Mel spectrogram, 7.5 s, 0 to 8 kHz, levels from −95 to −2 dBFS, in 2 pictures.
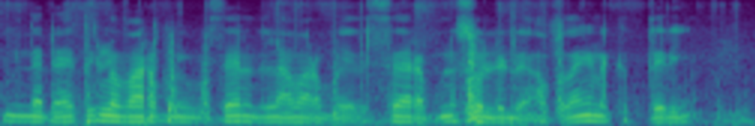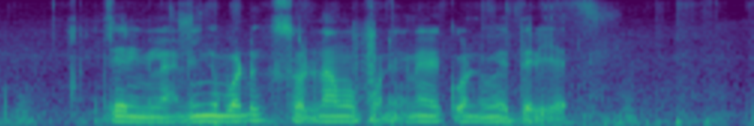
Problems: none marked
